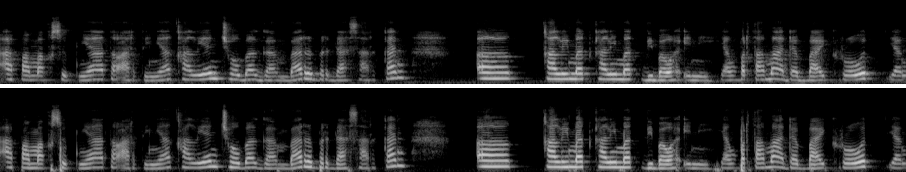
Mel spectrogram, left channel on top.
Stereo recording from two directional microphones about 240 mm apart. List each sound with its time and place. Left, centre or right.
0.0 s speech: right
